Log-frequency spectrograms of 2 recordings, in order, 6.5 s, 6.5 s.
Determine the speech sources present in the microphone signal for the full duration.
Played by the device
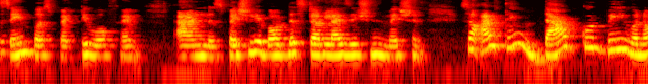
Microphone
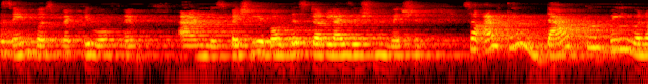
echo only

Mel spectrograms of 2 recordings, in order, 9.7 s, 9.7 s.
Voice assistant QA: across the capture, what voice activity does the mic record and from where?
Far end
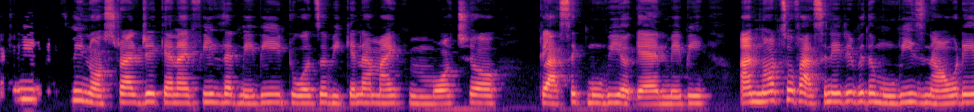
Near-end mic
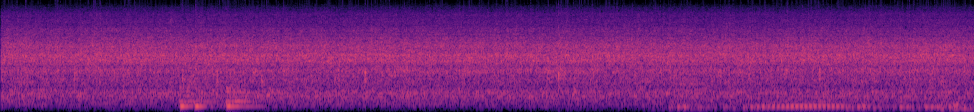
neither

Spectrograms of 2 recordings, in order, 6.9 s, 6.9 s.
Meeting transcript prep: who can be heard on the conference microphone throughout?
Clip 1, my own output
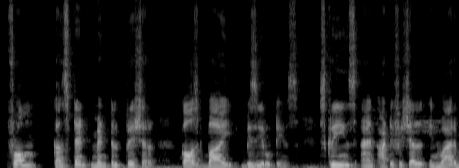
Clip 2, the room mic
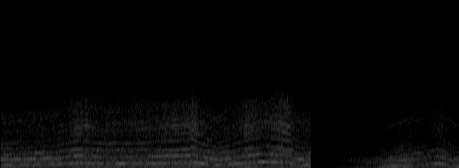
neither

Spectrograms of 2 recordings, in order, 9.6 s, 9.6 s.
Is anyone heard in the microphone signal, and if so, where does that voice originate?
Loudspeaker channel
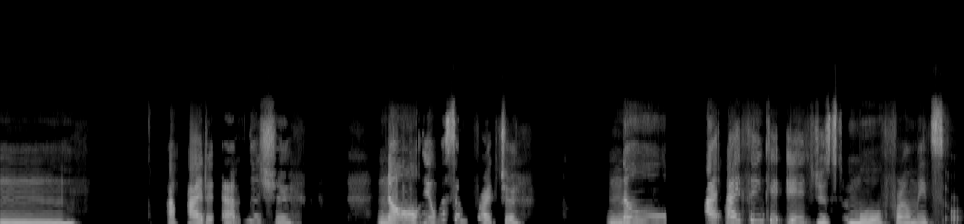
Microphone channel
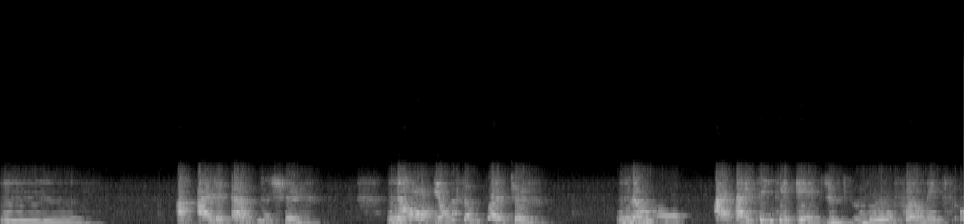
echo only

